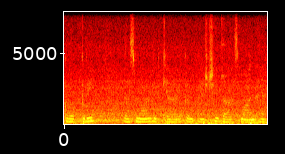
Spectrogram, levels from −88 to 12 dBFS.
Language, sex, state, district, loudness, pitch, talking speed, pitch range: Punjabi, female, Punjab, Pathankot, -15 LUFS, 210 Hz, 135 wpm, 195-225 Hz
